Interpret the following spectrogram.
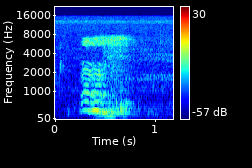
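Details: Winston, a rescue dog of unknown breed, whines indoors as he tries to communicate. A single short, tonal, slightly rising and falling whimper lasts about half a second in a quiet room.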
